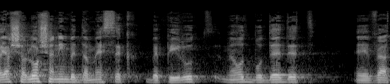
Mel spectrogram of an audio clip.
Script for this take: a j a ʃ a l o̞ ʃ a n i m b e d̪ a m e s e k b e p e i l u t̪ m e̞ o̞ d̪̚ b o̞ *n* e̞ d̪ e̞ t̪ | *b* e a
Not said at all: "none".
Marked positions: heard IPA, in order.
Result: d, v

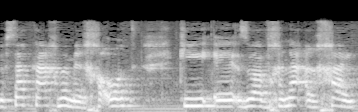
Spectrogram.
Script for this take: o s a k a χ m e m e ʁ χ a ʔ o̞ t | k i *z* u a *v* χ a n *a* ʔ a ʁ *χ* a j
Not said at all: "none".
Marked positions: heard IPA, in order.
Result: z, v, a, χ

